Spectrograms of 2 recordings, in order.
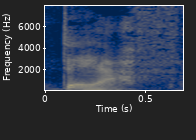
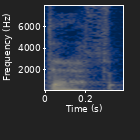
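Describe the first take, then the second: First: The word is given an altered pronunciation. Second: The word is given its ordinary pronunciation. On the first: It is a surname made to sound more attractive. "change the pronunciation" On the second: It is the ordinary word for dying. "instead of death"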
